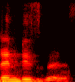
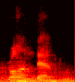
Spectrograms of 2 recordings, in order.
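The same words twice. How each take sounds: First: The z and s sounds are pronounced aloud. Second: The z and s sounds are left silent. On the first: The speaker calls it wrong. "not rendezvous" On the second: The speaker calls it right. "we have to pronounce it as rendezvous"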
